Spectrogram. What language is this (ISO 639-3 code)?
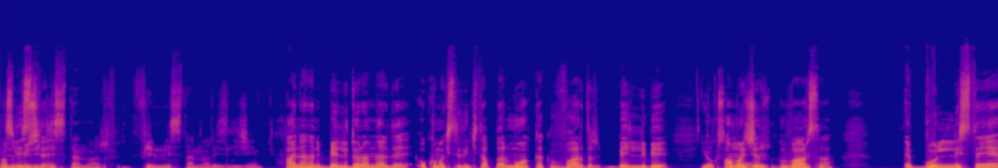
tur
